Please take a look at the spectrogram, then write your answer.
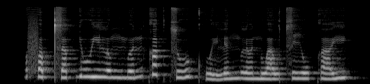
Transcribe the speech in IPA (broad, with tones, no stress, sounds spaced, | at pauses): f ɐ˧ p̚ t͡s ɐ˨˥ k̚ j uː˧ j l ʊ˨ ŋ m ɵ˨˥ n k ɐ˥ k̚ t͡s uː˨˥ kʷʰ e˨˩ j l ɪ˨˧ ŋ l ɵ˨ n w ɐ˨ w t͡s iː˨ w k ɐ˨˧ j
